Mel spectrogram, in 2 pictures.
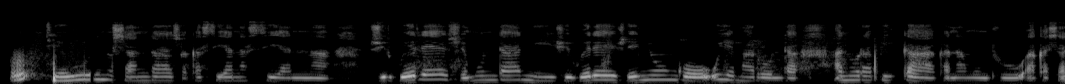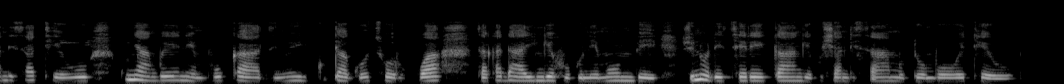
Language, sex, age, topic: Ndau, female, 36-49, health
